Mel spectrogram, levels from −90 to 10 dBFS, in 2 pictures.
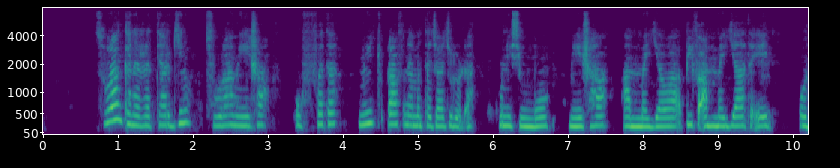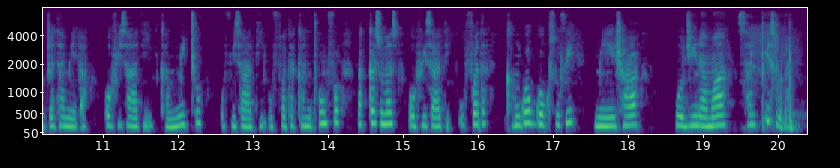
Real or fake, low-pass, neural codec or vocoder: fake; 7.2 kHz; vocoder, 24 kHz, 100 mel bands, Vocos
